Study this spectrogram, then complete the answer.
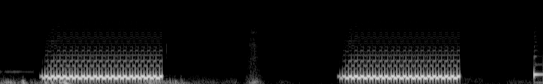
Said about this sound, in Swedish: Ja, men telefonsamtalet, det kommer ju här.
